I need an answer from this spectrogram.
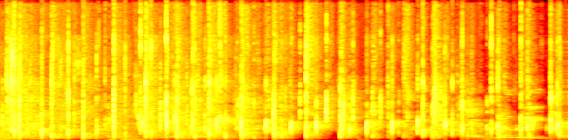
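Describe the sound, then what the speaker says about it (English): A room at a Louisiana juvenile justice commission meeting breaks into a round of applause for the team, dense uneven clapping from a small group, close and lively, fading toward the end. "we need to stand up and give this team a round of applause"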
